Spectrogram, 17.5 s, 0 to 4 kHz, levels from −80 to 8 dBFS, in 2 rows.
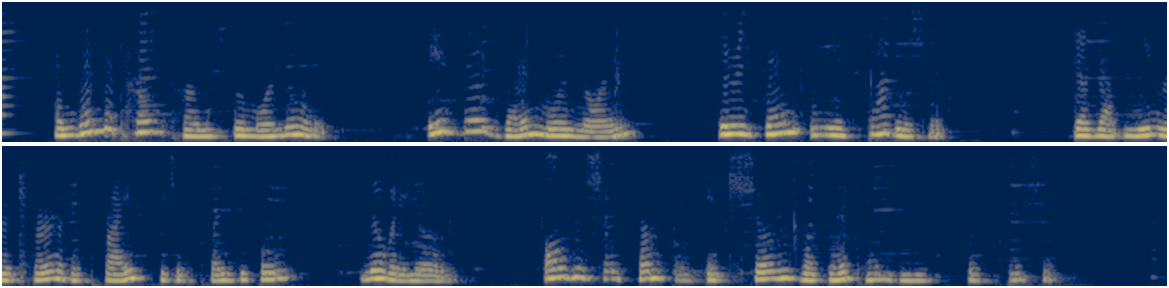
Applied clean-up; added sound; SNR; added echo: neural mask model DeepFilterNet 3.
